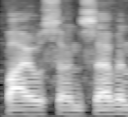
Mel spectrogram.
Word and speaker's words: BioSon: bios and music or biosun seven so yeah man that's how you can find it and my name is pronounced bio sun we're actually getting ready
